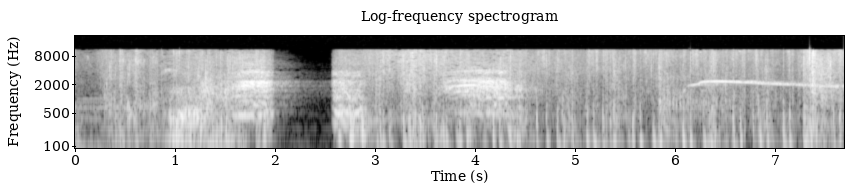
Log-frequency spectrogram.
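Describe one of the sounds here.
Horse hooves thud rapidly on grass at a gallop.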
